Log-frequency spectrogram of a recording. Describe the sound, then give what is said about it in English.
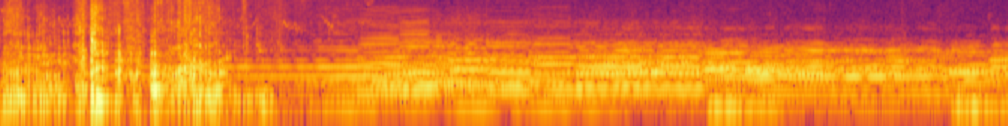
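Lions roar with a great noise: a rough, noisy burst of deep growling gives way to a long, low, steady rumbling roar that holds at a constant pitch. “There was no mistaking what it was. Even though they had never heard the sound before, they knew it was the roaring of lions.”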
